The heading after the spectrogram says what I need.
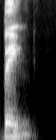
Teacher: en una I con una virgulilla nos está diciendo aquí suena es una vocal y nasalizada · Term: nasalización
